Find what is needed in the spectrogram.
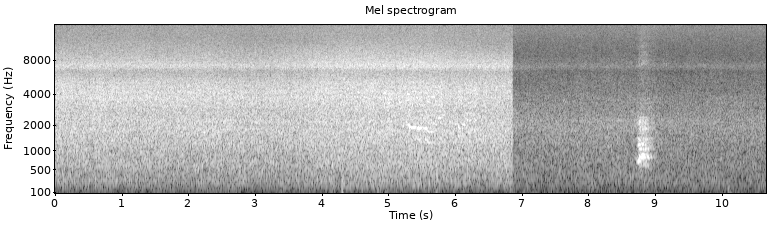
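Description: Steady hiss of small waves breaking on a sandy beach, mixed with breeze on the microphone. About seven seconds in it drops suddenly to a quieter steady hiss. A brief distant call is heard near the end.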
